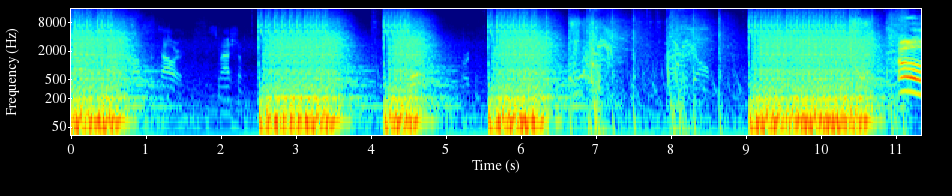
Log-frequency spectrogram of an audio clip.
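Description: Heavy volleys of gunfire in Star Wars-themed Arma 3 combat against a droid fortress, loud bursts arriving in separate blocks with short quiet gaps between them.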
